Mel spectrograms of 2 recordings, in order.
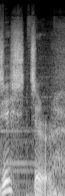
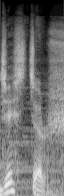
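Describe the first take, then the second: Both takes have the same delivery.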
